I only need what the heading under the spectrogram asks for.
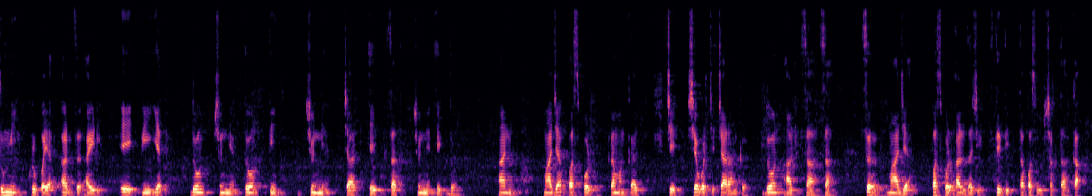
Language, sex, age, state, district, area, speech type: Marathi, male, 18-30, Maharashtra, Satara, urban, read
